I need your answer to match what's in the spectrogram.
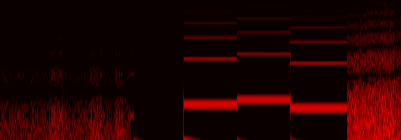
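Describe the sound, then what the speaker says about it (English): A short chime from the Atari video game Star Raiders: three clear, sustained electronic tones in a stepped sequence, loud and alone after a brief silence, framed by noisy game sound. "There's the little chime from Star Raiders."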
